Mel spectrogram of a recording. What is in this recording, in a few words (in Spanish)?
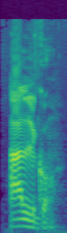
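"algo", spanish, male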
